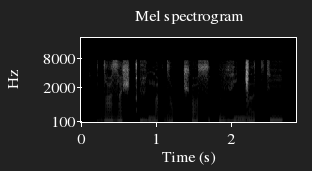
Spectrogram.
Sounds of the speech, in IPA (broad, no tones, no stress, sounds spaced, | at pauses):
dˤ i zˤ i ʃ qʼ i̤ m ʌ ʔ dˤ æ p t͡ʃʼ ʊ sˤ | v æ̤ j ŋ͡ǁ ʌ t͡sʼ i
